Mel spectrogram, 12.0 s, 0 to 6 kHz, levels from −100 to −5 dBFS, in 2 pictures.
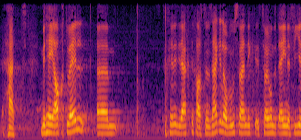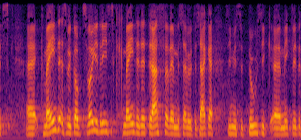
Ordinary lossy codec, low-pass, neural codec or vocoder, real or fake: none; 5.4 kHz; none; real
